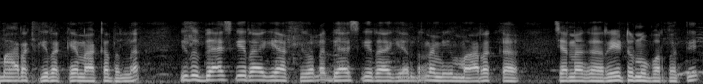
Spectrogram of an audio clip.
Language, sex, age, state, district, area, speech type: Kannada, female, 60+, Karnataka, Vijayanagara, rural, spontaneous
